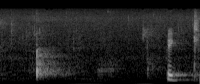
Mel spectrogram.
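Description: Steady sizzle of spring onions and ginger sautéing in oil in a pan.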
